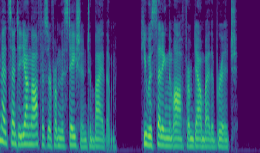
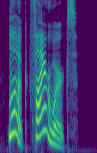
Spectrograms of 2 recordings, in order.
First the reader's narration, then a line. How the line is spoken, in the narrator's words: Leonard exclaimed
